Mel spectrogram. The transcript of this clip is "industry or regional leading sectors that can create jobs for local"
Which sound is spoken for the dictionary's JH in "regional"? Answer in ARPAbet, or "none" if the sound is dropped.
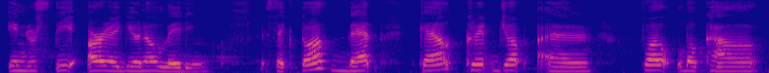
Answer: none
